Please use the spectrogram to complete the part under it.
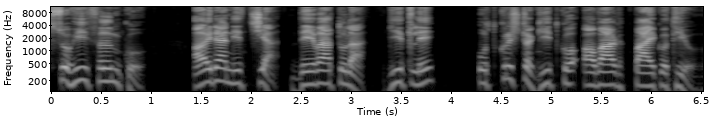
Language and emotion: Nepali, neutral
